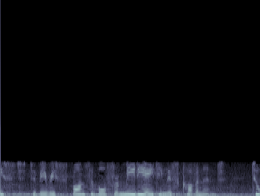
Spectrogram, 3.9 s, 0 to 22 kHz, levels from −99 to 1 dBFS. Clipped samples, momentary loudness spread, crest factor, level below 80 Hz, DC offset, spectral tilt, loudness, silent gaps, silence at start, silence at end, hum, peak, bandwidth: under 0.1%; 17 LU; 14 dB; -56 dBFS; under 0.1%; -4 dB/octave; -36 LUFS; none; 0 s; 0 s; none; -22 dBFS; 3.9 kHz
